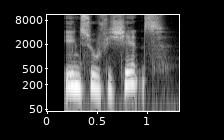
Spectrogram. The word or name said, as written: insufficiens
